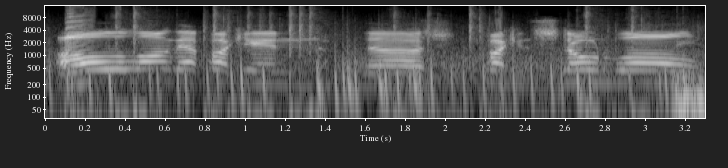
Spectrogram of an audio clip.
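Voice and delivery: urgent callout. Real, not acted. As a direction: shout the position over gunfire. Calling out enemy position in combat.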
